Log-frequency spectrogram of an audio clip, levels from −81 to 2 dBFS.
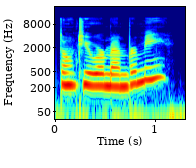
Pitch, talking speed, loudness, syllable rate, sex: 255 Hz, 185 wpm, -12 LUFS, 5.2 syllables/s, female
